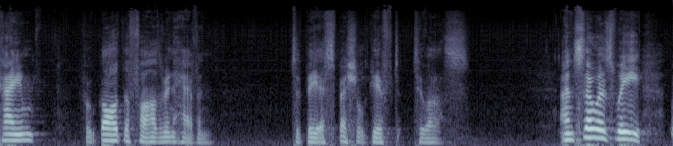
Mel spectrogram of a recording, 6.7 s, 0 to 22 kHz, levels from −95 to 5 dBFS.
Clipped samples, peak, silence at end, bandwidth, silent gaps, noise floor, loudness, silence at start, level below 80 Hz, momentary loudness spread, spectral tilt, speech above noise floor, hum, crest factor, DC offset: under 0.1%; -6 dBFS; 0.25 s; 17.5 kHz; none; -63 dBFS; -24 LUFS; 0 s; -50 dBFS; 23 LU; -5.5 dB/octave; 39 dB; none; 20 dB; under 0.1%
